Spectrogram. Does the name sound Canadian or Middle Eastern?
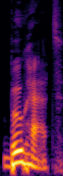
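Canadian. The name is said with a Canadian sound. "the second one was very Canadian"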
